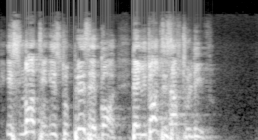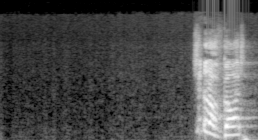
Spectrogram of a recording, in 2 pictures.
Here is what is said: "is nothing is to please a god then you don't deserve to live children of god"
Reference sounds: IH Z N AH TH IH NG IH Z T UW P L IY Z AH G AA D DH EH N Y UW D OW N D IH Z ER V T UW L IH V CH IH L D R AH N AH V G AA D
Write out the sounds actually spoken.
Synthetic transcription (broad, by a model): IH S N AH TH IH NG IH S T UW P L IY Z AH G AA D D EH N Y UW D OW N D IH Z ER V T UW L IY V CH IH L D AH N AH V G AA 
